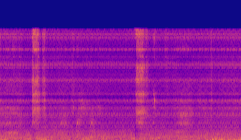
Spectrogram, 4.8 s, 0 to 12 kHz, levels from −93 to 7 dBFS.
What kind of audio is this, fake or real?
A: fake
